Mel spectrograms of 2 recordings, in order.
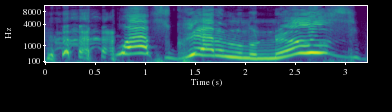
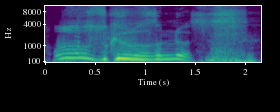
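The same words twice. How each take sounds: First: It is said in a weird put-on voice. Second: The words are slurred together.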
